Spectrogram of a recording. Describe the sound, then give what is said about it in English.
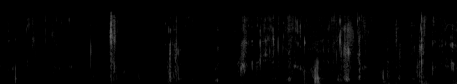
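Wet chewing and crunching of chicken right against the microphone, irregular bites and smacking, continuing steadily for several seconds with no talking. “Chewing on that mic, dude.”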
